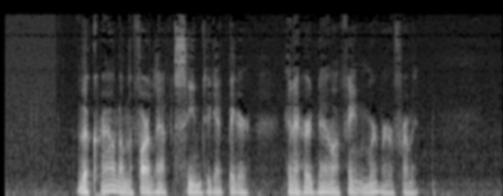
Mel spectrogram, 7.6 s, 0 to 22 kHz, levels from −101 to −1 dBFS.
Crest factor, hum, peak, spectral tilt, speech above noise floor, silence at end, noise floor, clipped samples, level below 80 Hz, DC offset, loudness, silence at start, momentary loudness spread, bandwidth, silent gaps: 22 dB; none; -6 dBFS; -6.5 dB/octave; 33 dB; 1.05 s; -60 dBFS; under 0.1%; -38 dBFS; under 0.1%; -28 LUFS; 0.1 s; 9 LU; 16 kHz; none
